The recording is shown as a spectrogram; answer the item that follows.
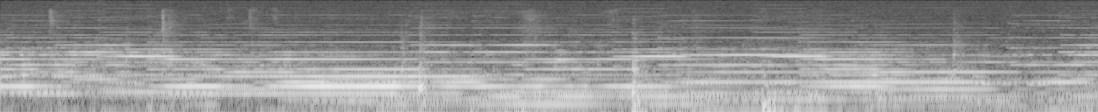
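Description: Organ playing sustained hymn chords that change every second or so, the music for the closing hymn. Two brief knocks sound over it about four and six seconds in.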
